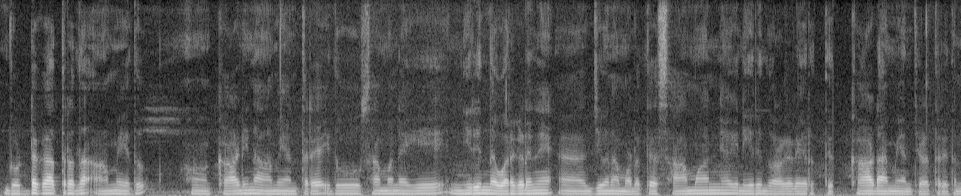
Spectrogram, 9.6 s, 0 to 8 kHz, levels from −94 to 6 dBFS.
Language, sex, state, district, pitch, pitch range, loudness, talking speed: Kannada, male, Karnataka, Shimoga, 115 Hz, 110-120 Hz, -18 LUFS, 155 wpm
